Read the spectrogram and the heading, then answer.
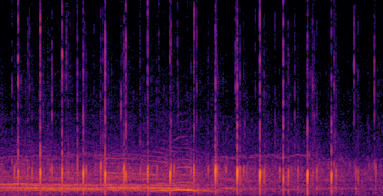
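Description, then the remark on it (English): An audience at the NFV convention in the US bursts into sustained applause for the US ratification of the Marrakesh Treaty, dense irregular clapping with a few sharp claps standing out, with faint cheering and murmuring voices mixed in throughout. “Why don't we give us a very big applause?”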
